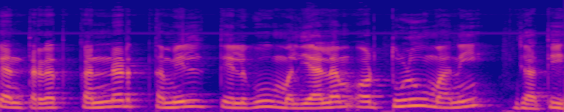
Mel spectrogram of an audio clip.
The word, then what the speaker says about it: मलयालम: इसका सही उच्चारण मलयालम होता है।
